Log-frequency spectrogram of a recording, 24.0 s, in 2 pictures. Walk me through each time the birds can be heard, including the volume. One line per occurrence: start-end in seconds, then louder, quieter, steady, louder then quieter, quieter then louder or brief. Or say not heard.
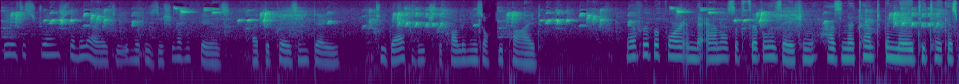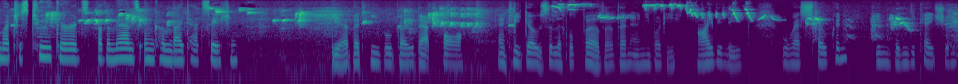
0.0-23.9 steady.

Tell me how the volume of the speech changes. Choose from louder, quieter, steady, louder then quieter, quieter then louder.
louder then quieter.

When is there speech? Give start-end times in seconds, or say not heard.
0.0-6.9, 7.8-15.0, 16.1-23.9.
